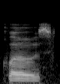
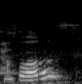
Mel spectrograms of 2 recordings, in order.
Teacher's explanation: you can almost get rid of the THS or TH sound for a Z sound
